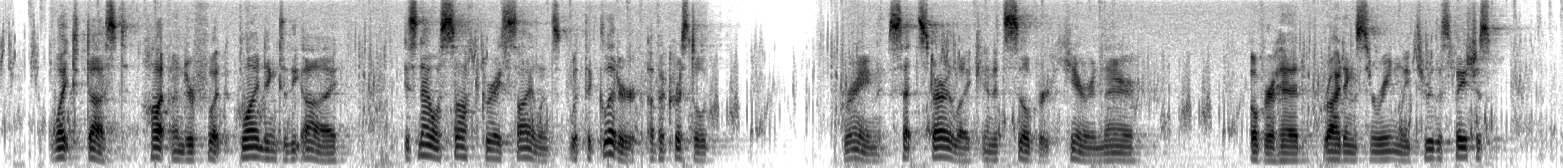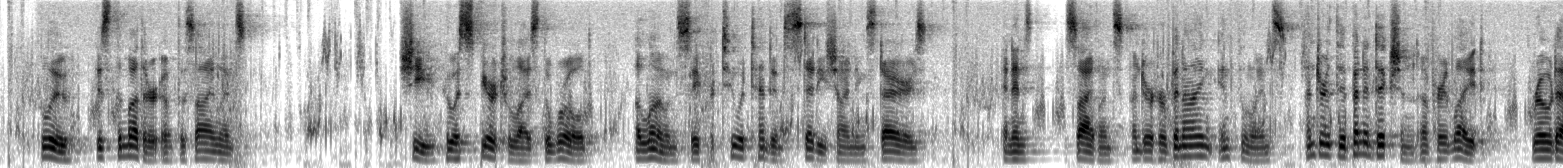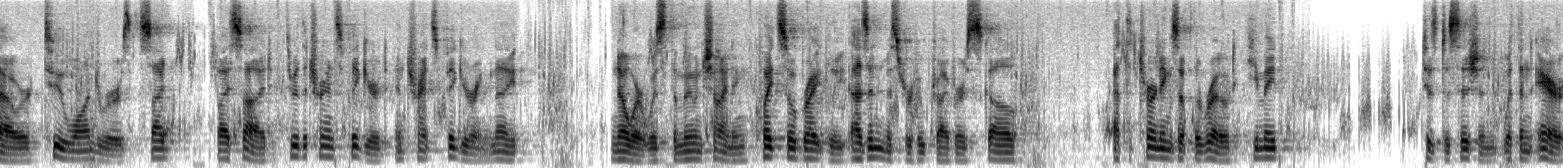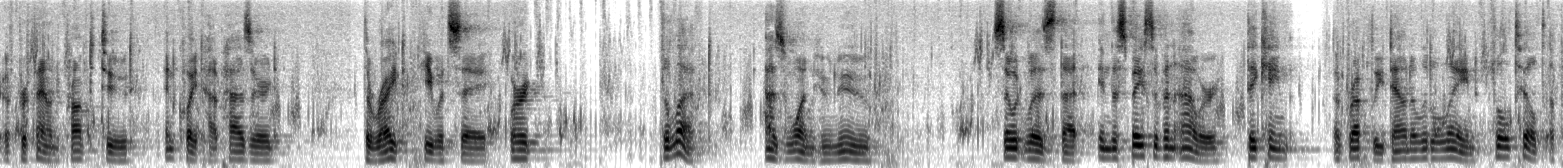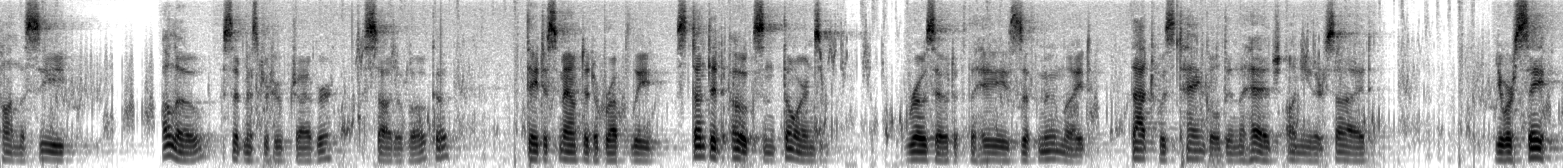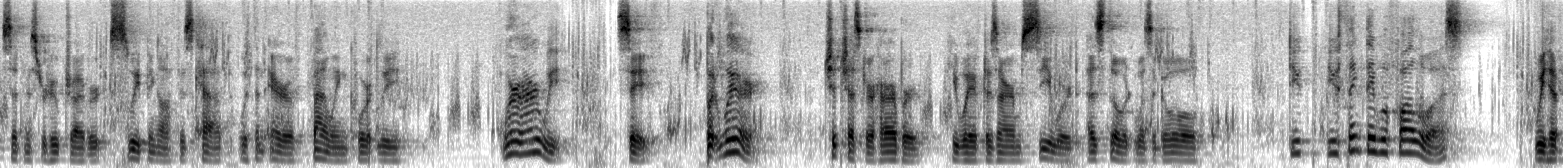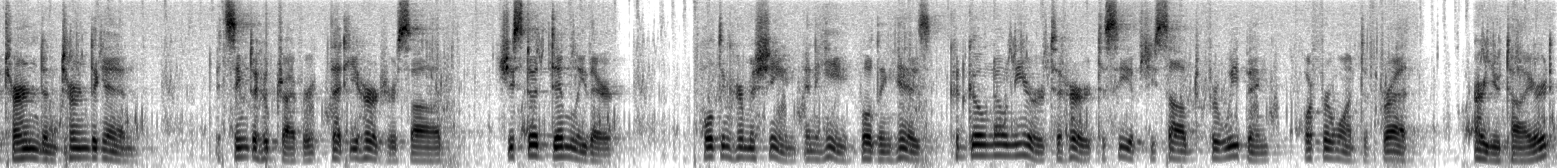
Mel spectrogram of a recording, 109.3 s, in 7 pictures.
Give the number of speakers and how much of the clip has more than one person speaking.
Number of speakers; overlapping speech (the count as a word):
one, no overlap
